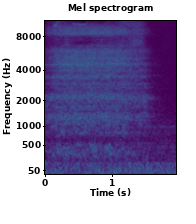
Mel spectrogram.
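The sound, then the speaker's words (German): A deep breath drawn in through the belly: one long, airy inhale that holds for about a second and a half, then falls away into quiet, with no talk. “Atme wieder mit dem Bauch ein”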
